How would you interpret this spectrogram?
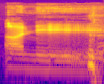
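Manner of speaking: put-on Watto-style accented call. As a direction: stretch the word out in Watto's accent. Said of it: "I can do that accent".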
